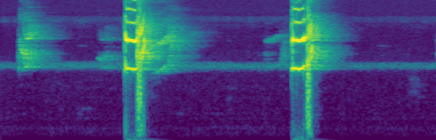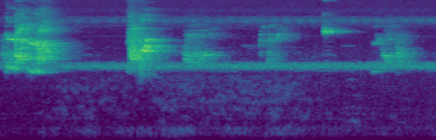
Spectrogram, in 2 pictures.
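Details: Lovebird sound played to provoke trilling (ngekek panjang): two loud, sharp shrieks about a second and a half apart, followed by softer scattered chirps and scratchy notes fading out, over a faint steady high tone.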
